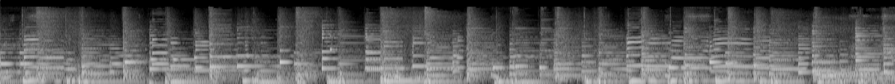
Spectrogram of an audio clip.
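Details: Lively swing-style music with plucked banjo and guitar plays throughout at a bouncy, steady beat.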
